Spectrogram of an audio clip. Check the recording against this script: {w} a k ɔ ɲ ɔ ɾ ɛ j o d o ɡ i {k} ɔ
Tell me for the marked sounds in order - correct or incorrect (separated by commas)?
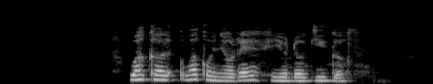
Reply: correct, incorrect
